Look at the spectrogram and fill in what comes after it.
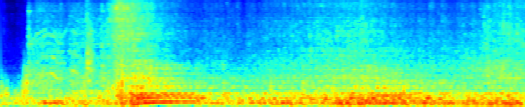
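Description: Car engine that revs up sharply about a second in, then keeps running steadily at speed.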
